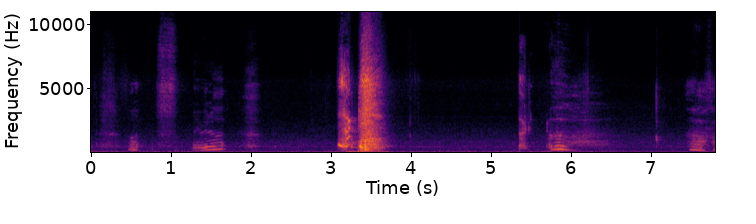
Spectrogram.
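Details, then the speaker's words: Woman sneezing repeatedly: a strong, sharp, explosive double sneeze, with soft vocal sounds before and after. "oh excuse me can't seem to stop excuse me I think that's it"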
